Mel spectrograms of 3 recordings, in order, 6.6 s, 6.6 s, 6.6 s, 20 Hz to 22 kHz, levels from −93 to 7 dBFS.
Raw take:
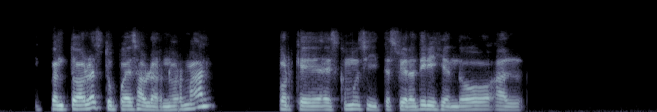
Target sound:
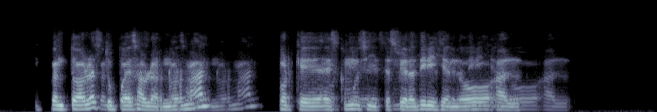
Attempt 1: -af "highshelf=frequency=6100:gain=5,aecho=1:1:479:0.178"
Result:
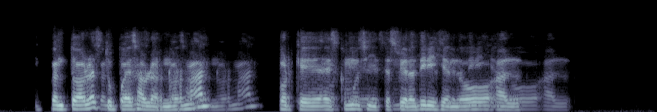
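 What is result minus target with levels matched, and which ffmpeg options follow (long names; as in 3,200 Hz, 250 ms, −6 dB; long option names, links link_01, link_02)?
8,000 Hz band +5.0 dB
-af "highshelf=frequency=6100:gain=-5.5,aecho=1:1:479:0.178"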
